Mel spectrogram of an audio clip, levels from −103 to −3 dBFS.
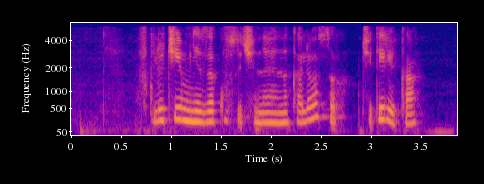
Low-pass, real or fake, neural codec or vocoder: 5.4 kHz; fake; codec, 24 kHz, 6 kbps, HILCodec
